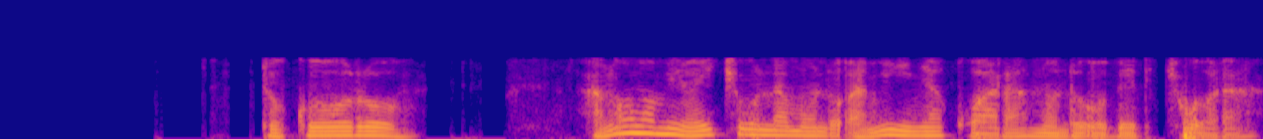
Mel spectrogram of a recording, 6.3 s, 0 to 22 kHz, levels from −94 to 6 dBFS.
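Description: From start to finish the speech has been squeezed through the RealAudio 14.4 codec at a rate consistent with roughly 8 kbit/s, and the damage is heavy: nothing survives above 3.9 kHz, leaving the speech muffled and gargly.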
